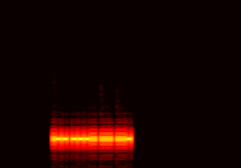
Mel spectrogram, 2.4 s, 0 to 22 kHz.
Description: Morse code, heard as a keyed tone, about 67 wpm, 700 Hz. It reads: W8HV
